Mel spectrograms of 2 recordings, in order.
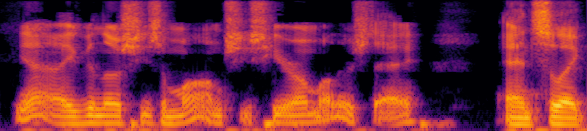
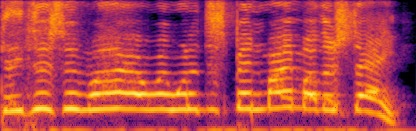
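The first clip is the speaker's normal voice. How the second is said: high, loud mocking wail; exasperated echo; 5 dB louder than usual. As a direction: throw her whine right back. Chef mocking back, exasperated.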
